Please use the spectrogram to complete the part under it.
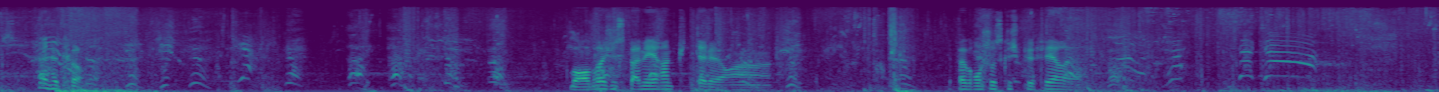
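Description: Magic blasts burst with a crackle.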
